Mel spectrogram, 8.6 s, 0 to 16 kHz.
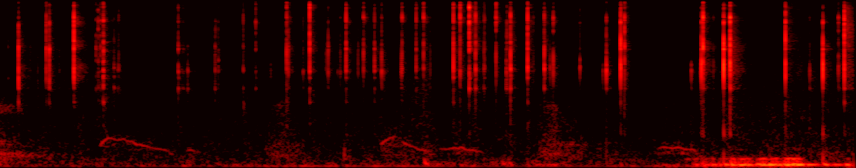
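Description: Long nails tap the dark lenses and metal frame of small, thin aviator sunglasses worn on the face. About 32 quick, bright, dry clicks arrive in an irregular rhythm with no ring. A low rumble joins the clicks near the end.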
